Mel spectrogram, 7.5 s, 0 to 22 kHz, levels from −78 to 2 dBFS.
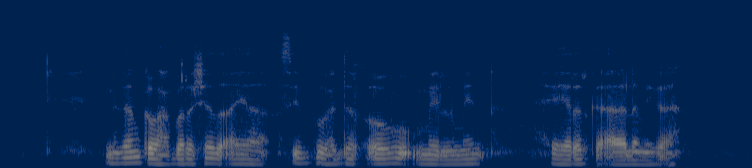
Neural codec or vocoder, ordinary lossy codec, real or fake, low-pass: vocoder, 44.1 kHz, 128 mel bands every 256 samples, BigVGAN v2; none; fake; none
